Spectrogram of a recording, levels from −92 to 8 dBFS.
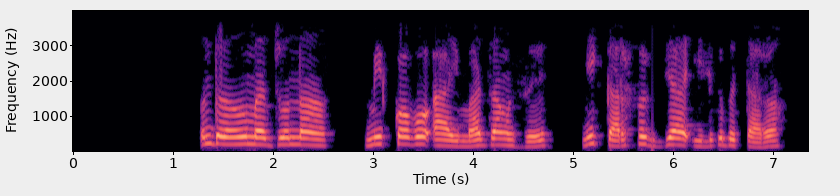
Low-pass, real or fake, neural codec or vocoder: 3.6 kHz; real; none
